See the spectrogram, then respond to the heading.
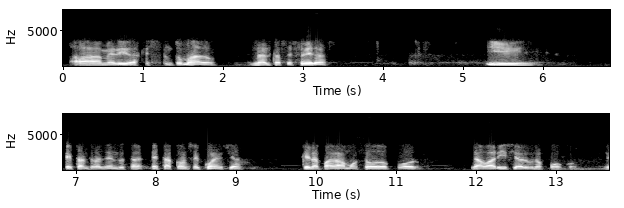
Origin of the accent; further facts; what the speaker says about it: Rosario, Santa Fe, Argentina; now in Córdoba, Argentina; yo vengo de Rosario huyendo del humo, entre otras cosas, y acá me encuentro con lo mismo, en otra provincia.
